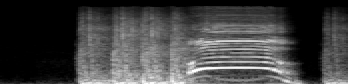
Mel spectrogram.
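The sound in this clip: Heavy banging on a door, a rapid run of loud thuds, then a long, loud shout.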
